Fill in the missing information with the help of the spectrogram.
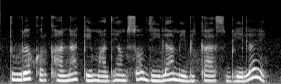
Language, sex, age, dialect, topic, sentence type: Maithili, female, 18-24, Southern/Standard, agriculture, statement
